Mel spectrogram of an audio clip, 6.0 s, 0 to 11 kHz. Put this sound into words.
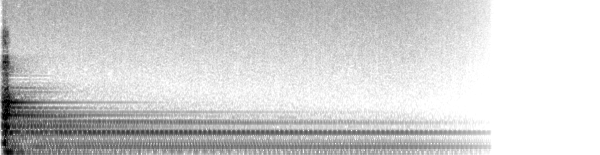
cello bell 3
Violoncello SFX Recorded
Cello, Bell, Violoncello, Hit, Cluster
